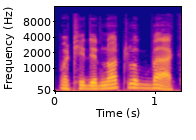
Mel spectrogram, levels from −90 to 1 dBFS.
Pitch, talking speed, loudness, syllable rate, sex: 135 Hz, 285 wpm, -15 LUFS, 5.3 syllables/s, male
